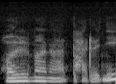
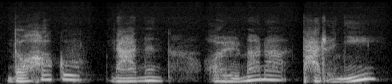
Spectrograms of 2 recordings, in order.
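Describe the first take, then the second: First: Soft, gentle asking; God's tender question; kind question. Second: Soft, slow whispered question; God's kind whisper; gentle whisper. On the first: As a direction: ask it kindly. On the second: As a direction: ask it tenderly, barely voiced. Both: Retold or imitated. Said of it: "너무너무 친절하게 말씀하십니다".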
